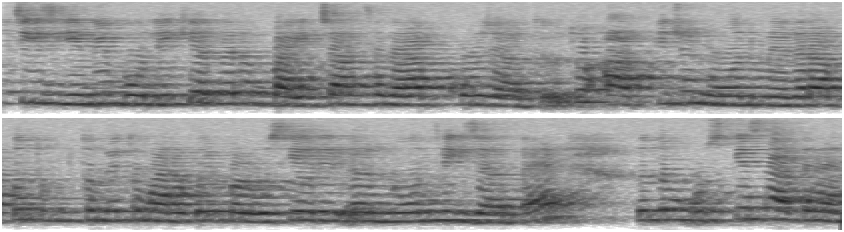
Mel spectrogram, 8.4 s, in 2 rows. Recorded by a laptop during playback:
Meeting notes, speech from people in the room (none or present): none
